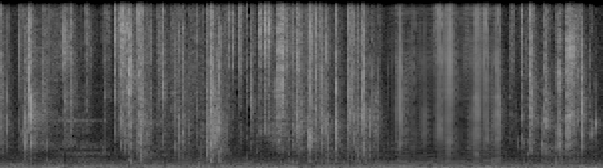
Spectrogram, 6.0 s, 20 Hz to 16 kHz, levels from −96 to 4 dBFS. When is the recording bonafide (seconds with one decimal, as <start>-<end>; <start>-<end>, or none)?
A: 0.0-3.9; 5.0-6.0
